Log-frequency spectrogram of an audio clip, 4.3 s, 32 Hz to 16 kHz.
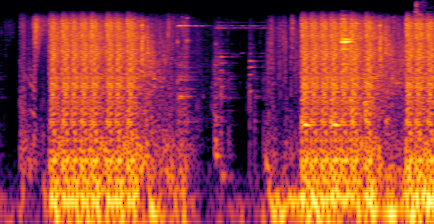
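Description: Gunfire rattles in a Return to Castle Wolfenstein 3-on-3 match, with dense bursts of rapid automatic shots, a brief lull, then another sustained volley, moderately loud under faint game ambience.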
